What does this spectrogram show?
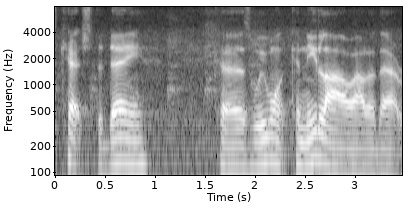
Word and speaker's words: kinilaw: And Melinda bought his catch today because we want kinilaw out of that, right, baby? Yes, kinilaw.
